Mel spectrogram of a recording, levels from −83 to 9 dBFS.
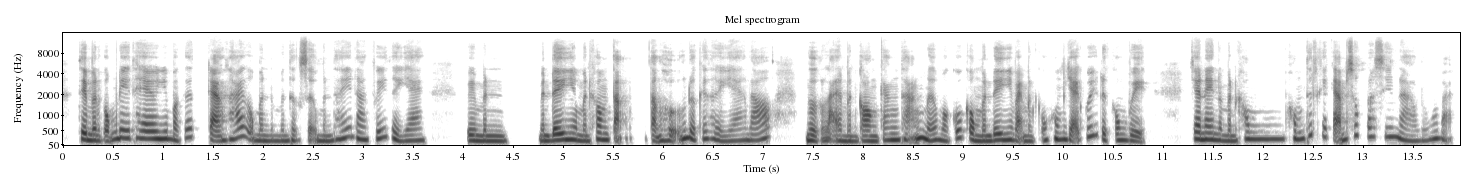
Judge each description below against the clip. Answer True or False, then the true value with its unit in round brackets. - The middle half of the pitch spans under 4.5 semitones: False (5.1 semitones)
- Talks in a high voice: True (200 Hz)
